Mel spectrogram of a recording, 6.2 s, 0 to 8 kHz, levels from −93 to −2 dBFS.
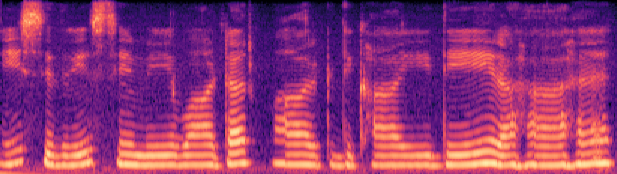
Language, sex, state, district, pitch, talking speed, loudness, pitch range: Hindi, female, Jharkhand, Ranchi, 170 Hz, 85 wpm, -13 LUFS, 165-185 Hz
